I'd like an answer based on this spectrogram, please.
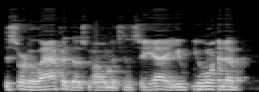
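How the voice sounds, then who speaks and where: A man, a paramedic and author, telling candid stories with dark humor in a podcast interview, often restarting his sentences. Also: medium pitch, flat delivery, fast, roomy sound, dull audio.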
